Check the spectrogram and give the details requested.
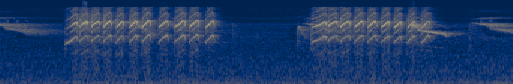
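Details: Calling wild white-eyes with a lure: two bursts of about ten rapid, high, evenly spaced buzzy chirps each, framed by faint thin whistles.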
